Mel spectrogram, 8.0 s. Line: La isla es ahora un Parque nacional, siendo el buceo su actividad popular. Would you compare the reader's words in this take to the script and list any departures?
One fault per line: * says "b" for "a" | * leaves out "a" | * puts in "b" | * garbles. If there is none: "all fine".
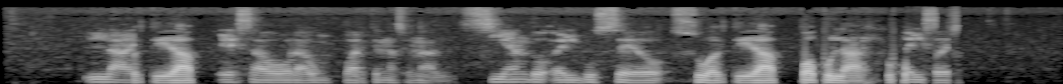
* says "actividad" for "isla"
* garbles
